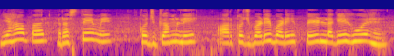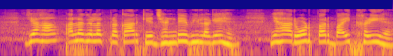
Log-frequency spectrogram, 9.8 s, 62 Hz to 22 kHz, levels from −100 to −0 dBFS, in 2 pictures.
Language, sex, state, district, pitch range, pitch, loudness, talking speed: Hindi, female, Bihar, Saharsa, 260-300 Hz, 280 Hz, -13 LUFS, 165 wpm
